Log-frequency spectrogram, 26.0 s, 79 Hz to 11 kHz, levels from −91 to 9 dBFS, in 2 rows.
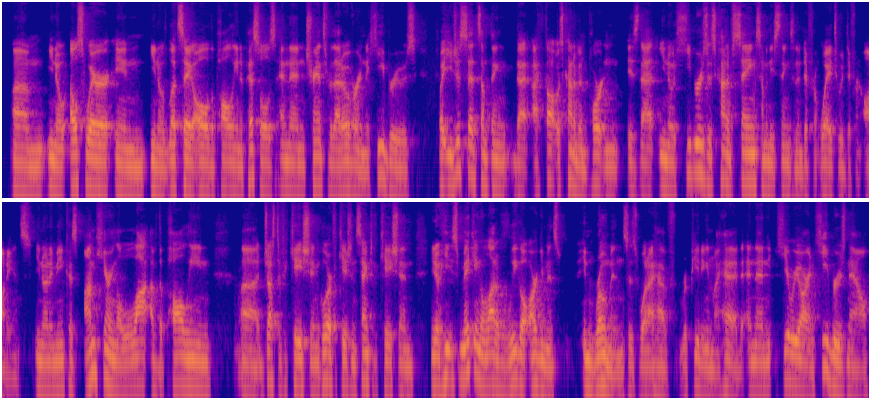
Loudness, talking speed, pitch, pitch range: -29 LUFS, 225 wpm, 100 Hz, 95-115 Hz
